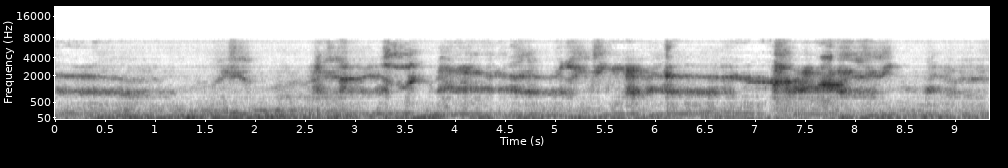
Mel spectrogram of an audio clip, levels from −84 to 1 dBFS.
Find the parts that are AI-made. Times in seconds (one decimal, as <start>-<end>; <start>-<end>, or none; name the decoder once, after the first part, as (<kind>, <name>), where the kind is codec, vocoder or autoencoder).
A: 0.0-9.3 (codec, SNAC)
